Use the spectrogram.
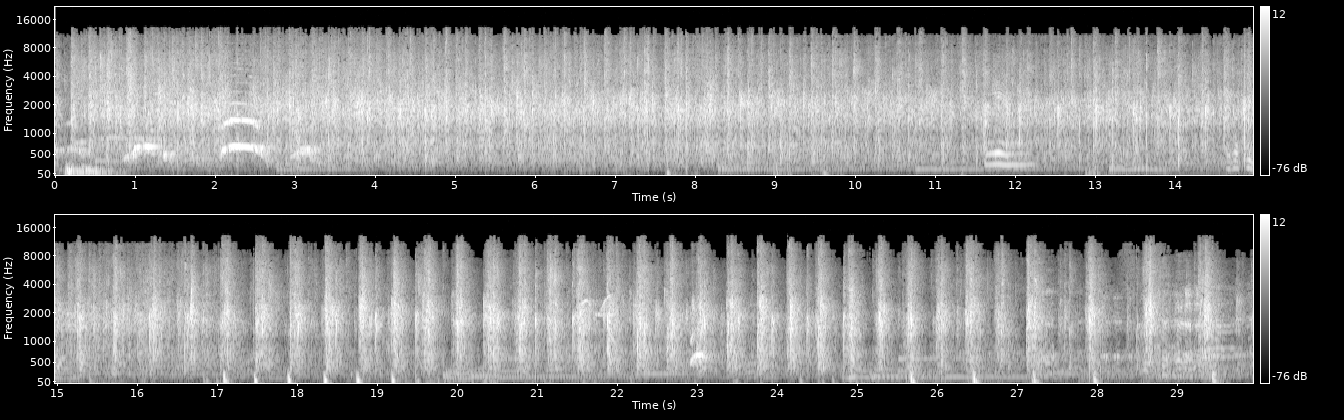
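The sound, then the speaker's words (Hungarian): A crowd breaks into loud, sustained applause with a few cheers at the start, clapping after a prayer ending in Amen to give thanks for the work done; after about fifteen seconds the clapping settles into a steady, rhythmic beat in unison. “Adunk egy nagy tapsot neki?”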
